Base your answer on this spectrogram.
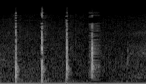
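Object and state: Hollow dead tree limb.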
